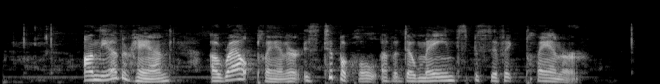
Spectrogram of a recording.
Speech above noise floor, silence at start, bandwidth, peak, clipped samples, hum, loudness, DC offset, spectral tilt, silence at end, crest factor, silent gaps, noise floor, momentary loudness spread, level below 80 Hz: 28 dB; 0.85 s; 7.2 kHz; -2 dBFS; under 0.1%; none; -18 LUFS; under 0.1%; -6 dB/octave; 0.75 s; 18 dB; none; -46 dBFS; 15 LU; -56 dBFS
